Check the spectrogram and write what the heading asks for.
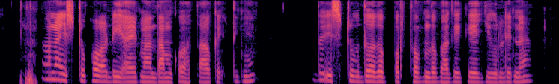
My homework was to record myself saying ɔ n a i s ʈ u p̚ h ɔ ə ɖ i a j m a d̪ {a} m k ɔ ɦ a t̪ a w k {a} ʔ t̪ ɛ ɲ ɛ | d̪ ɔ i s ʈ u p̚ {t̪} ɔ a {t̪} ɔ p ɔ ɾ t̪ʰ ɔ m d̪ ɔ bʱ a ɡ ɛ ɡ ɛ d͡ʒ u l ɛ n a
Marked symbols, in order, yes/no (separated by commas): yes, no, no, no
